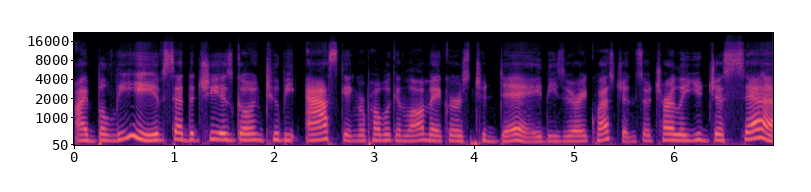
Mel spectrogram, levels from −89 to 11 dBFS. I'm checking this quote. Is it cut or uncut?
uncut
